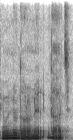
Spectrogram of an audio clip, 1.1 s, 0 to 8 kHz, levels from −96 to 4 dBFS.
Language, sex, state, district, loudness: Bengali, male, Tripura, West Tripura, -14 LUFS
